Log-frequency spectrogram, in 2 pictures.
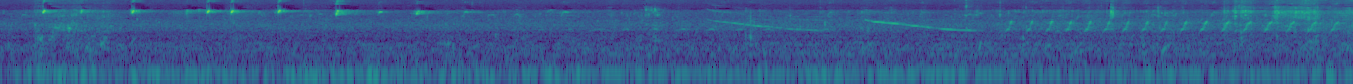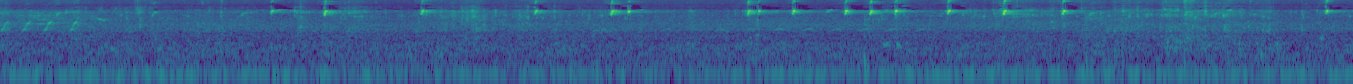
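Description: Birds calling over a low steady rumble: two falling whistles a few seconds in, then a quick, even trill lasting about two seconds.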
